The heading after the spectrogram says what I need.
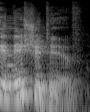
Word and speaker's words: initiative: Mind the ending V sound. It's not initiative. There's no U, no vowel on the end here.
